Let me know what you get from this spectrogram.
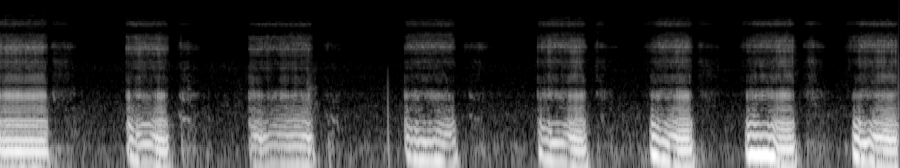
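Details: Sleeping French Bulldog at home during Golden Week snores steadily: loud, low, rattling rumbles about every two seconds, each lasting under a second, with soft breathing between them in a quiet room.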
